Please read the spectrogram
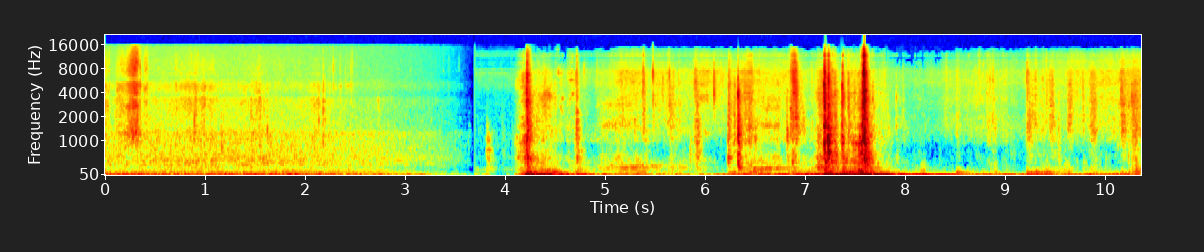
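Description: A person climbing into a small camper trailer: a string of knocks and thumps from the door and footsteps on the floor, the loudest a close pair about seven seconds in. Before that there is a low steady rumble, broken off by a moment of silence.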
